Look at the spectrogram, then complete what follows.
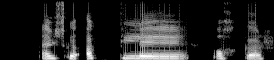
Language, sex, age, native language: Icelandic, male, 10, Icelandic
